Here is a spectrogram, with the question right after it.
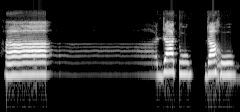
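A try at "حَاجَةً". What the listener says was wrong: Okay, stretch the hu. I think it's because you stretch so long, and then you have to remember that afterwards, wherever we have to elongate, we have to spend the appropriate time to that.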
